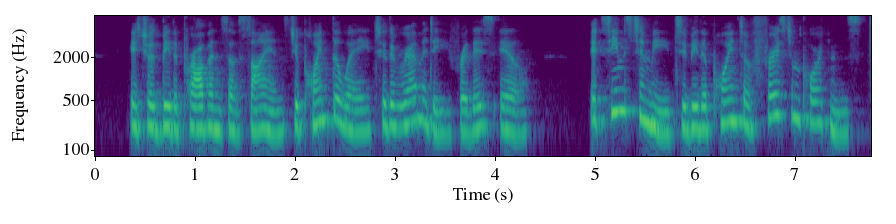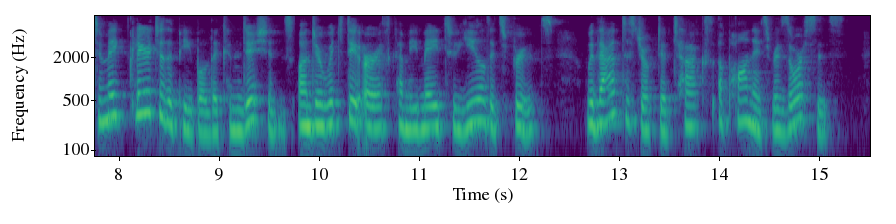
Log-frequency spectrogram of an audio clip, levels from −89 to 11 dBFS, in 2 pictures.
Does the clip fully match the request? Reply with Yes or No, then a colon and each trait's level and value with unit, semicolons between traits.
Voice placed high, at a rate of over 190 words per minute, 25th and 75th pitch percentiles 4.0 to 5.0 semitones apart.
Yes: high, 215 Hz; fast, 205 wpm; average, 4.5 semitones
